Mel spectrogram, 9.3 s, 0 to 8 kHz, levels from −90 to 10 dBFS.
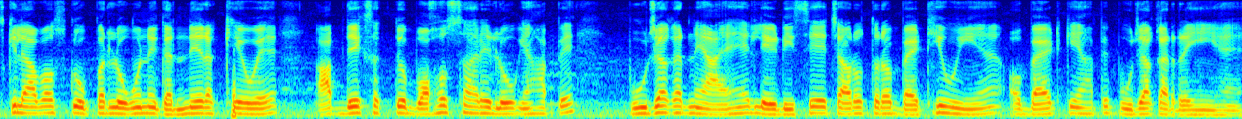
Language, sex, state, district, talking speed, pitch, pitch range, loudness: Hindi, male, Uttar Pradesh, Jyotiba Phule Nagar, 245 wpm, 145 Hz, 130-160 Hz, -15 LUFS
